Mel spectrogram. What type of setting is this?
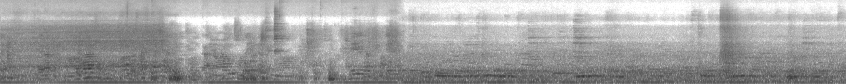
crowded indoor space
